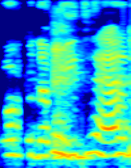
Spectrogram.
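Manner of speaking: usual speaking voice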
